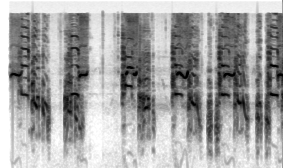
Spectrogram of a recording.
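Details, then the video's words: Grey francolin in the wild: loud, harsh, grating phrases in short bursts separated by brief silences, each burst holding several scratchy, squealing notes. "Grey Francolin's Serenade"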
